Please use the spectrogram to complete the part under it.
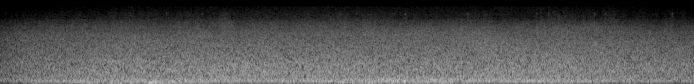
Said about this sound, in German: Dem Meeresrauschen könnte ich stundenlang zuhören.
